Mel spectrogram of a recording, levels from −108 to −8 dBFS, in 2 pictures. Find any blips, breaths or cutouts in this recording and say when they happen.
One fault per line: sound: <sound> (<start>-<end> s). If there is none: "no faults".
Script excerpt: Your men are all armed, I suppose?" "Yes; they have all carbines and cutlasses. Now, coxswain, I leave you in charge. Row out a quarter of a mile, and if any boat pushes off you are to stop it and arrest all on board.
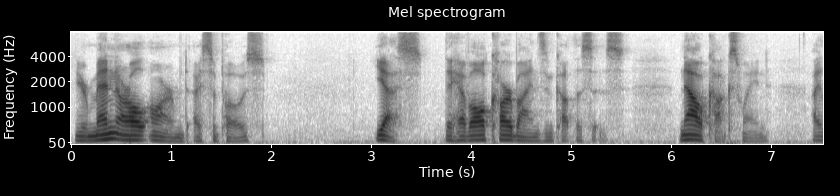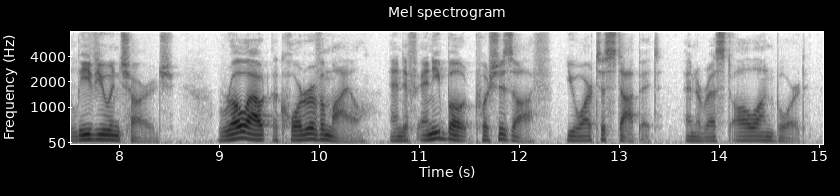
no faults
